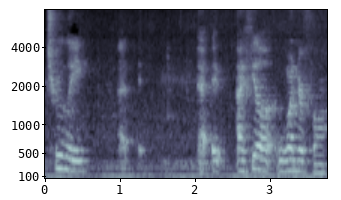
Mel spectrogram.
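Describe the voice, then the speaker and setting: A speaker with an American accent is heard with audible room echo and noticeable background noise. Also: woman. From New Jersey, Old Bridge. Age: 40s. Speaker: home cook. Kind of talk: interview testimony. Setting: home kitchen. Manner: halting.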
